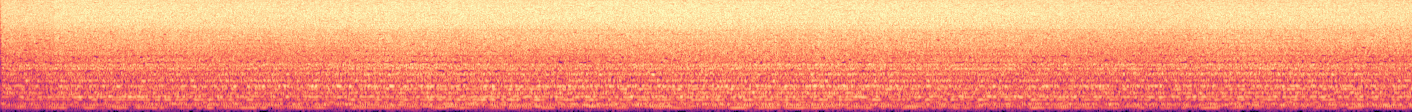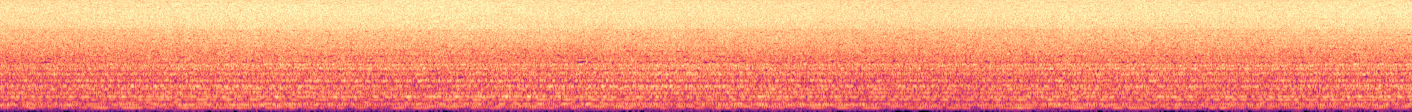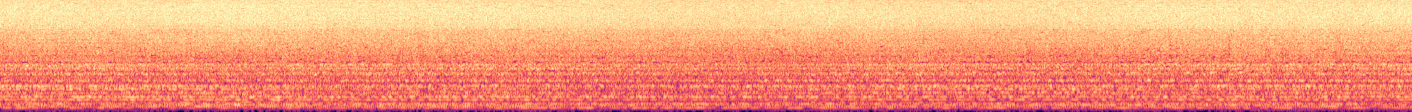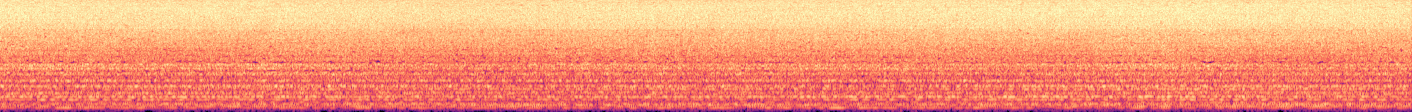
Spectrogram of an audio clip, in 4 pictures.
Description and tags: Fmaj-calm noise
Pad, created for my album "Life in the Troposphere".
